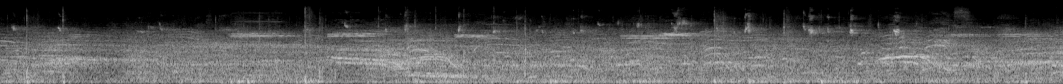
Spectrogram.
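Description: Indoor volleyball play in a large echoing hall: sharp ball hits and short high squeaks over a steady din of many voices from players and spectators, with shouted calls about four seconds in and again near the end.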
